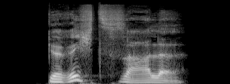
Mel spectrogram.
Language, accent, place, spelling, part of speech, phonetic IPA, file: German, Germany, Berlin, Gerichtssaale, noun, [ɡəˈʁɪçt͡sˌzaːlə], De-Gerichtssaale.ogg
- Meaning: dative singular of Gerichtssaal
